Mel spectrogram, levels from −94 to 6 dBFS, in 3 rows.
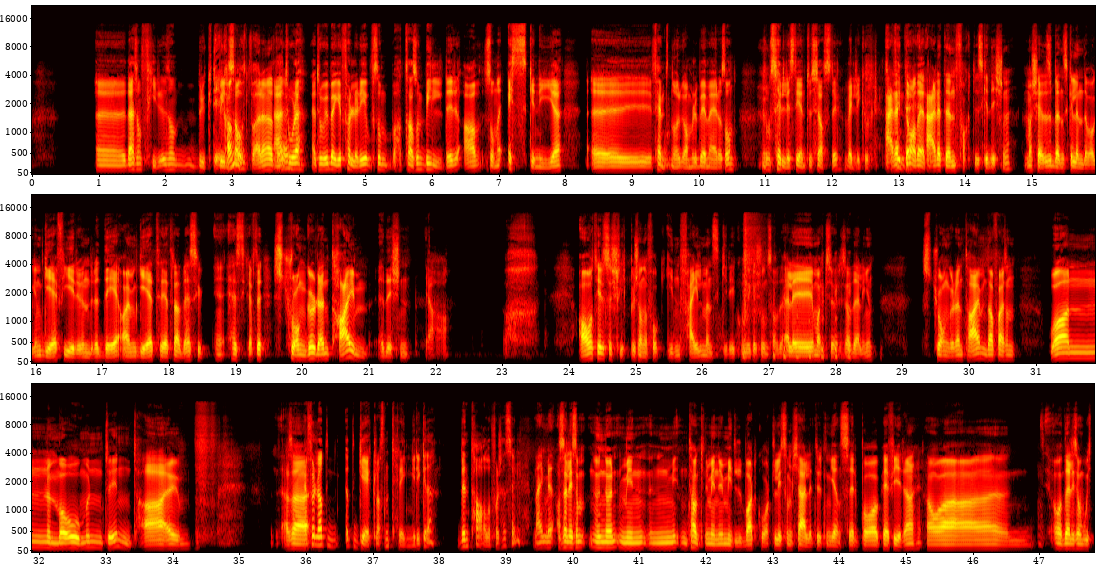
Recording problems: thin; somewhat; fading below 300 Hz

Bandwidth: 14 kHz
